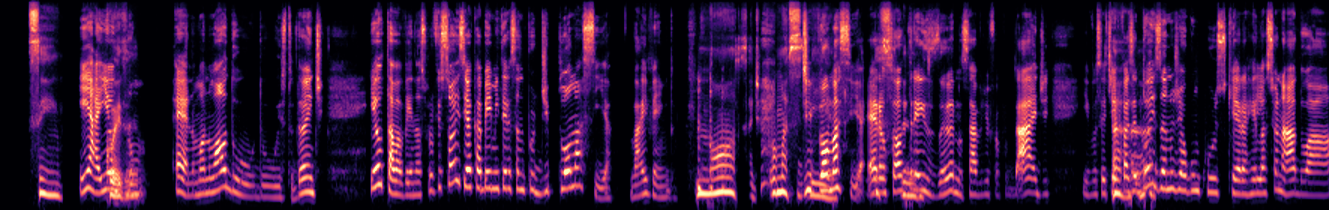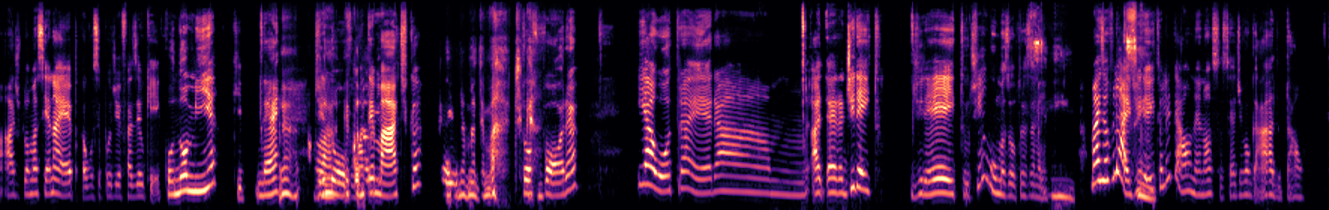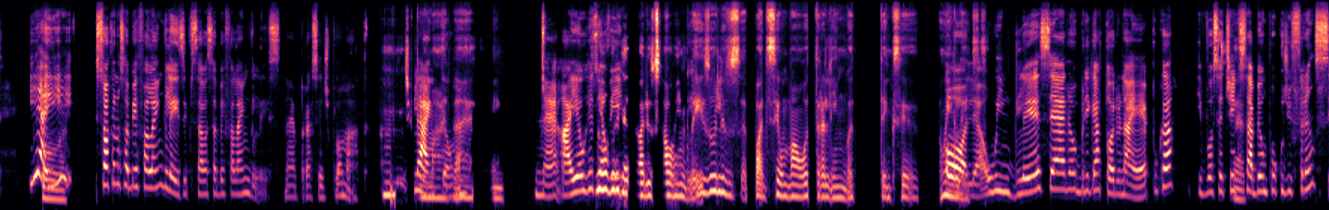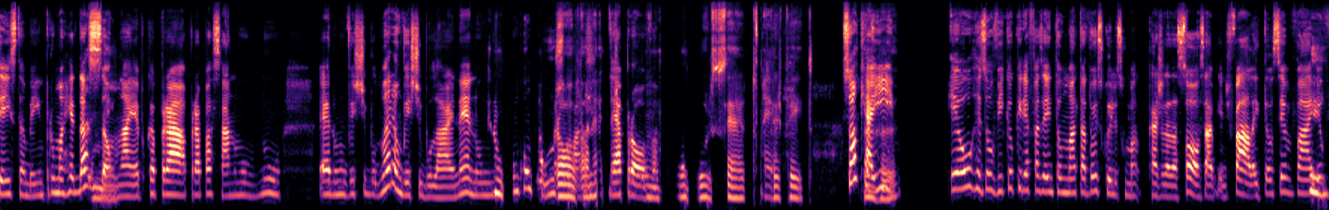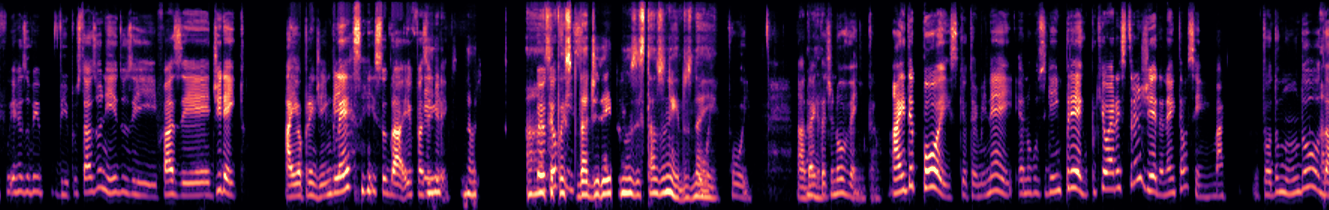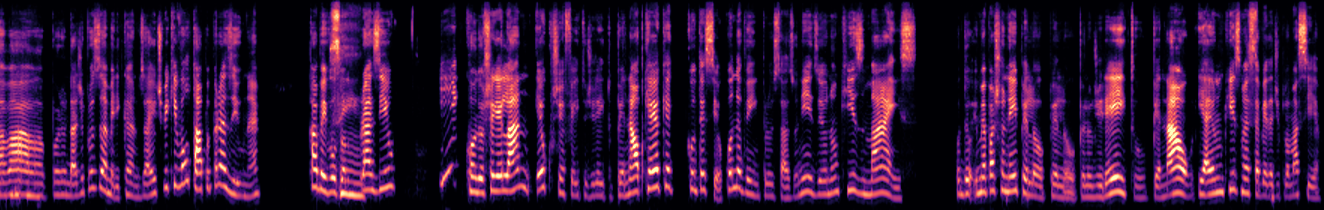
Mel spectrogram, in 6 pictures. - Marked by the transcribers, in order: laugh; laughing while speaking: "matemática"; tapping; giggle
- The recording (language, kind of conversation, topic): Portuguese, podcast, Como você escolheu sua profissão?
